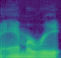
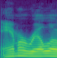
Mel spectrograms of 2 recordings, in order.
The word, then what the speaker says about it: Amarillo: The locations of these facilities were in Amarillo. Is it Amarillo or Amarillo? I think that the Americans would call it Amarillo, but Amarillo means like yellow in Spanish, so...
